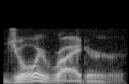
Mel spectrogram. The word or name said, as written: joyrider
